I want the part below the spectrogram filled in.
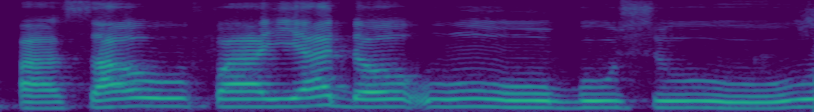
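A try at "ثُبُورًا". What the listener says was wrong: Suburo bukan busuro terbalik.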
